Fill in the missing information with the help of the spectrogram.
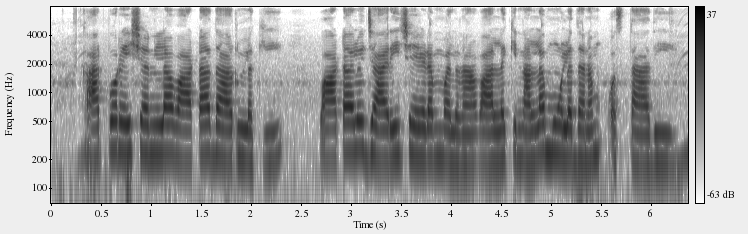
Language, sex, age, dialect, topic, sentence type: Telugu, female, 18-24, Southern, banking, statement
